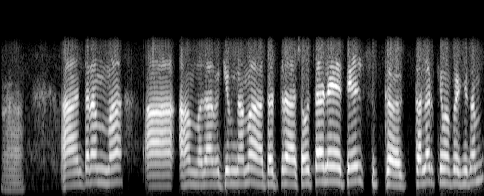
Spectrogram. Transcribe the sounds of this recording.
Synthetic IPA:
ɦa̰ | aɐnt̪ɐɾɐmɐ | ɐɦɐmʋɐd̪aːmkimnamɐt̪ɐt̪ɾɐsɐwt͡ʃaːleʈeːlskɐlɐɾkimɐp̬eːsid̪ɐm

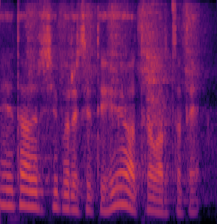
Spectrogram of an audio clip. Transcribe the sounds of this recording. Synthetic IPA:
eːt̪aːd̪ɐɾʃipɐɾist̪ʰit̪iɦeɐt̪ɾɐʋɐɾt̪ɐt̪e

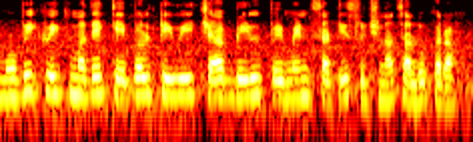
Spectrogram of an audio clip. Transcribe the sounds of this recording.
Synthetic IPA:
mubikʋikməd̪ʱːjekebəlʈiʋit͡ɕjabiːlpemeɳʈsaʈʰiːsut͡ɕnat͡saluːkəɾa

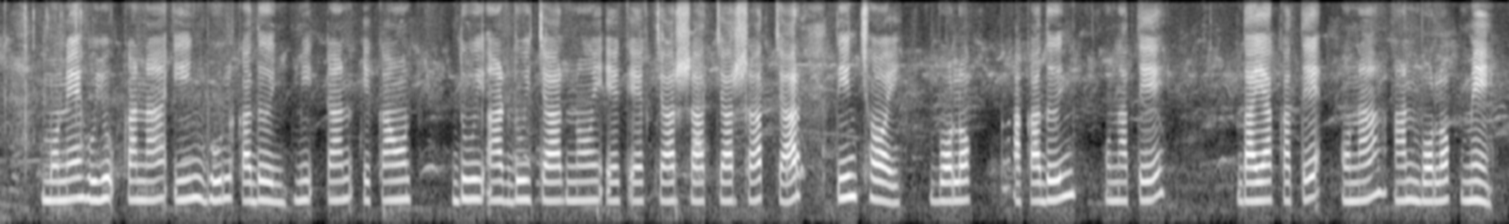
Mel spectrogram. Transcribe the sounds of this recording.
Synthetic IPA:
mɔnɛɦujuʔkanaiɲbʱulkad̪əɲmit̪̚ˀʈanɛkawɳʈ̚ | d̪ujaʈ̚d̪ujt͡ʃaɾnɔjɛkɛkt͡ʃaɾsat̪̚t͡ʃaɾsat̪̚t͡ʃaɾt̪iɲt͡ʃʰɔj | bɔlɔk̚ | akad̪əɲ | ɔnat̪ɛ | d̪ajakat̪ɛʔ | ɔnaːnbɔlɔk̚mɛ

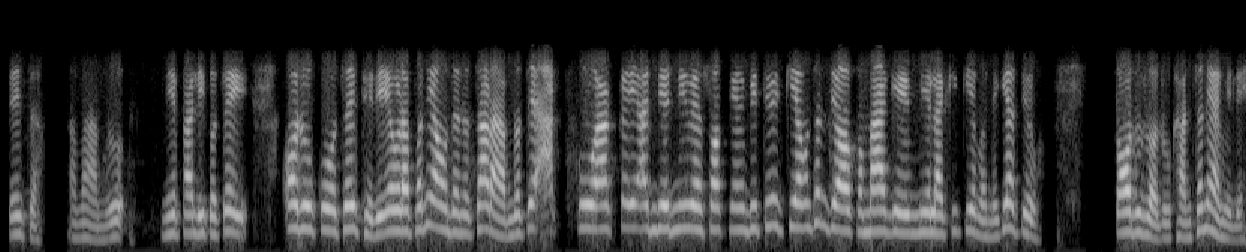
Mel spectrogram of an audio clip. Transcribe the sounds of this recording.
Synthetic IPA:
t̪ejt͡sʰʌ | ʌbʌɦamro | nepalikot͡saĩ | ʌɾukot͡saĩpʰeɾiewɽapʌniaw̃d̪ʌjnʌt͡saɽaɦamrot͡saĩakːoakːʌjanjeniwesʌkenebit̪ːikʌkiaw̃t͡sʰʌnt̪joʌɾkomaɡemelakikebʱʌnekjat̪jo | t̪ʌɾuɾʌɾukʰant͡sʰʌniɦamile

